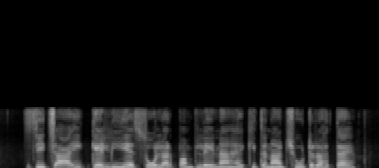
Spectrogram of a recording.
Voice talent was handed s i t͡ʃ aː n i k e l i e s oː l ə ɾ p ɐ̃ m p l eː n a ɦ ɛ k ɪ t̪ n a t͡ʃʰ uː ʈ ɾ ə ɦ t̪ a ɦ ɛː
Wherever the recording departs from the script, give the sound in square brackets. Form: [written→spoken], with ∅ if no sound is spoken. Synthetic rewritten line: s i t͡ʃ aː [n→∅] i k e l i e s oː l ə ɾ p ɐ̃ m p l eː n a ɦ ɛ k ɪ t̪ n a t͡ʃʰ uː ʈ ɾ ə ɦ t̪ a ɦ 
